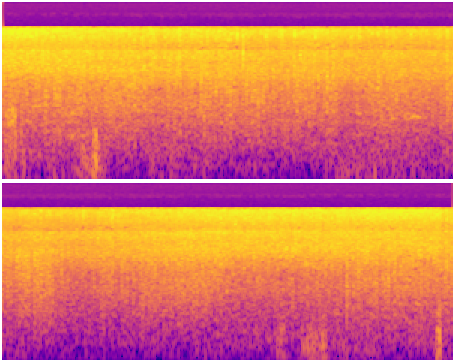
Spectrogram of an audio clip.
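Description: Steady rain falling on waterlogged ground, an even hiss, with a small knock about a second in.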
